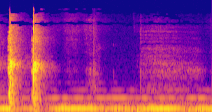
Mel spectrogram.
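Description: Two quick finger snaps near the start, then a steady low background drone of ambient music.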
